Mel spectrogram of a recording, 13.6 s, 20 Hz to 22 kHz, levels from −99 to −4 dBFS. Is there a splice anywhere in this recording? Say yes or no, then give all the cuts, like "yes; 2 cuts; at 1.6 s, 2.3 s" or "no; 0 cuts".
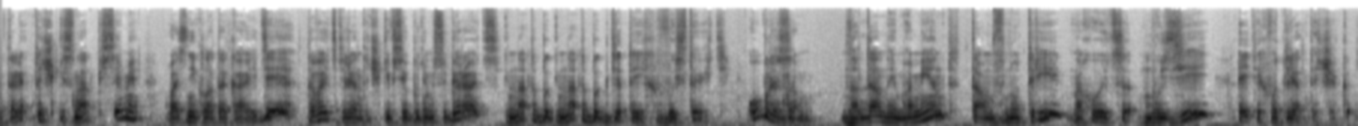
yes; 4 cuts; at 3.3 s, 5.5 s, 7.5 s, 12.3 s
